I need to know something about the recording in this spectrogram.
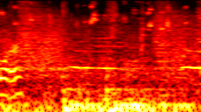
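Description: Basketball dribbled on a hardwood arena court, with brief sneaker squeaks and steady arena crowd noise.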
